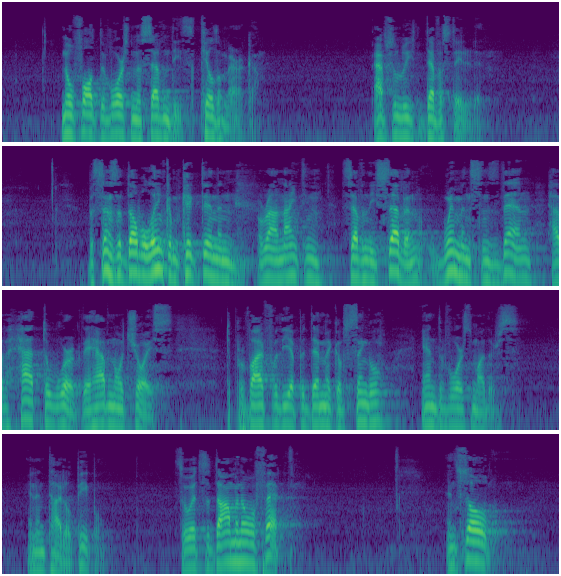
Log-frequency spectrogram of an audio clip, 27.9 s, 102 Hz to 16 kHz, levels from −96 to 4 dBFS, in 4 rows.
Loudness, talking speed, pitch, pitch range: -30 LUFS, 110 wpm, 130 Hz, 120-140 Hz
